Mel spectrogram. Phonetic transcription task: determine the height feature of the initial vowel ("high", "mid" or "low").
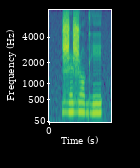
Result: low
